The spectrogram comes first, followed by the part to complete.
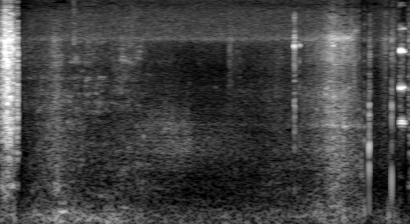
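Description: A sharp metallic clank, then a few light knocks near the end, as a steel jack stand is handled and worked out from under a truck's axle, over a steady low outdoor rumble.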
